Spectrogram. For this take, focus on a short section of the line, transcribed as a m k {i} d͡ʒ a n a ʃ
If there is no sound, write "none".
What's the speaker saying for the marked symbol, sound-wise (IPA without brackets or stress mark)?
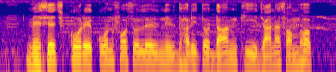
i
